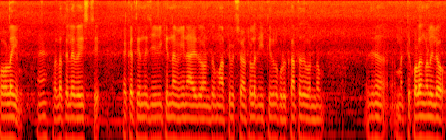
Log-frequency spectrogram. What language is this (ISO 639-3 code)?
mal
